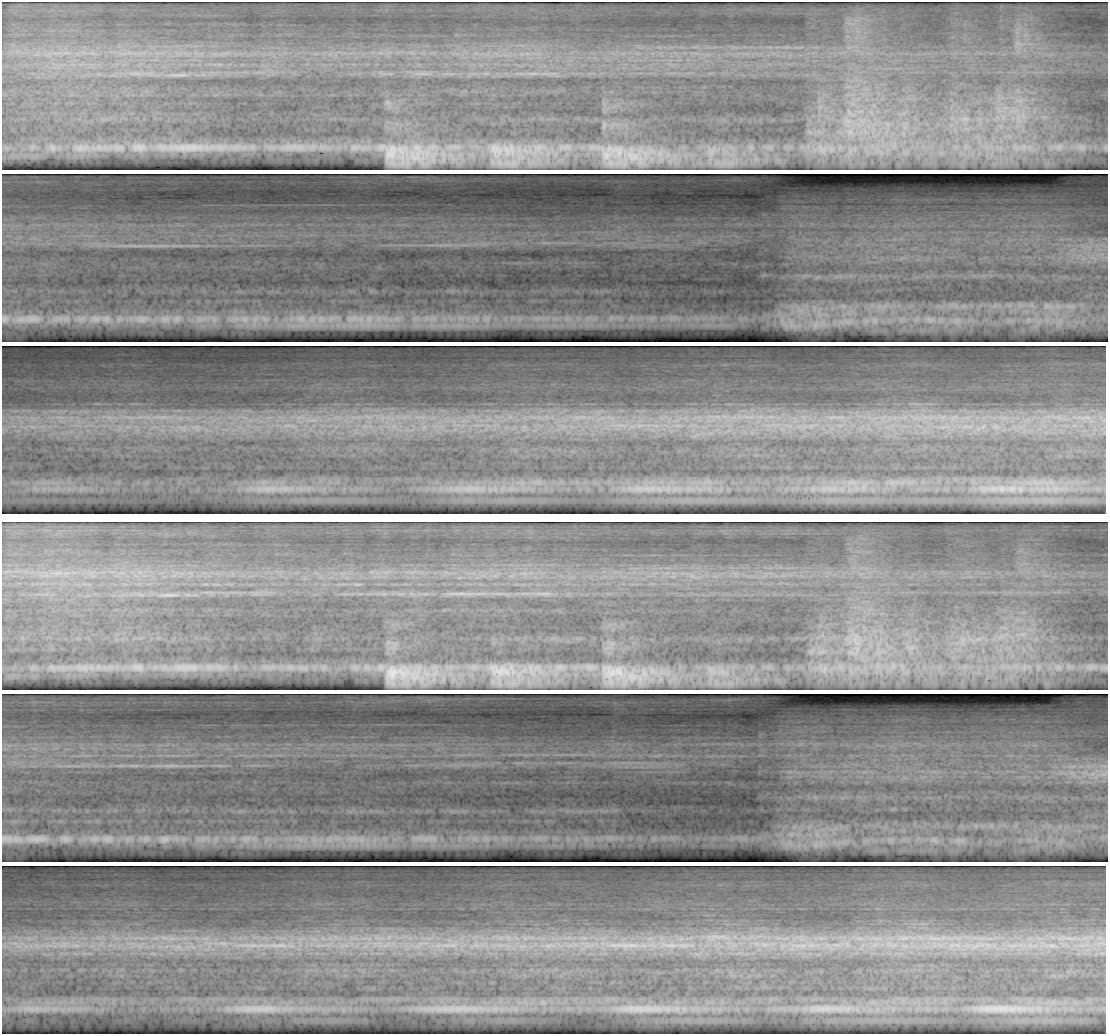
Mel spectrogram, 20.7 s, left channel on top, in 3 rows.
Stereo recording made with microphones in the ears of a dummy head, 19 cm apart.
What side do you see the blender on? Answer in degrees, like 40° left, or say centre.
70° right.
